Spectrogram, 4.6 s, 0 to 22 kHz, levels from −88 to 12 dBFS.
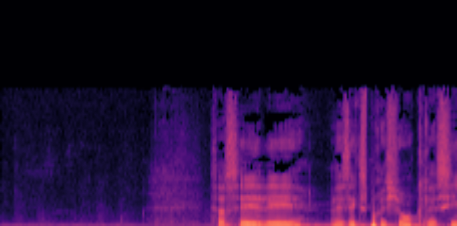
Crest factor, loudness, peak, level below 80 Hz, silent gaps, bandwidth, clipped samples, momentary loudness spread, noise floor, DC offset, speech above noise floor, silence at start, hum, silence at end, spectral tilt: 24 dB; -23 LUFS; -2 dBFS; -52 dBFS; none; 13.5 kHz; under 0.1%; 9 LU; -54 dBFS; under 0.1%; 32 dB; 1.6 s; none; 0 s; -5 dB/octave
